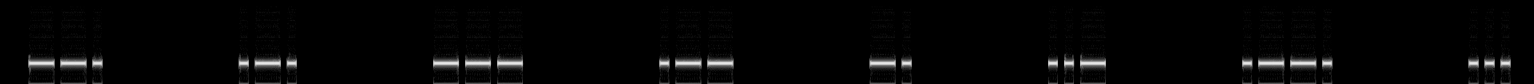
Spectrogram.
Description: Morse code, heard as a keyed tone, about 15 wpm, spaced as for 5 wpm, 1000 Hz. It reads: GROWNUPS
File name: qotdfiles / 5wpm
